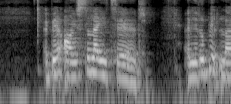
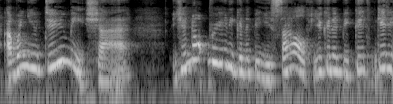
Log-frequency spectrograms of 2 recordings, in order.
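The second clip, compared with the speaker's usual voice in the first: normal talking voice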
